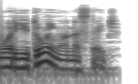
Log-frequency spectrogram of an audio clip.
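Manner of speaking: ordinary talk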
